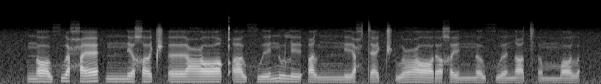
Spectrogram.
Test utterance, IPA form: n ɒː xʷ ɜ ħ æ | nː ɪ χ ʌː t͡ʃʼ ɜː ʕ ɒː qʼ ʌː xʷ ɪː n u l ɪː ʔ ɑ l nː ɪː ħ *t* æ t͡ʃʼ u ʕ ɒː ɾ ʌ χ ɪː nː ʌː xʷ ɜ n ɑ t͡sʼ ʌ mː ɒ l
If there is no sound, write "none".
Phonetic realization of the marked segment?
t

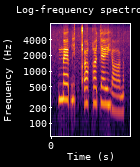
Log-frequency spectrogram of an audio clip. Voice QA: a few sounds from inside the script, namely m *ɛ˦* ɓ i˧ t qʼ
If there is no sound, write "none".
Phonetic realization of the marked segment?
æ˦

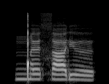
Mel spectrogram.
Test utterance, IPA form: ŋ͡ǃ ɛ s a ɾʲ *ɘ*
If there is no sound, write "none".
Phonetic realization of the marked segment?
ɘ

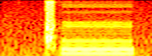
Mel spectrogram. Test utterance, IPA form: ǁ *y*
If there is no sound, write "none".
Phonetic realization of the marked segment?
y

